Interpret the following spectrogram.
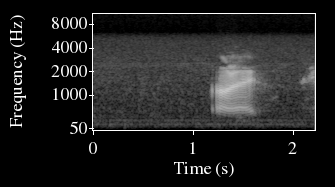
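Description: Two-way railroad radio channel with a faint hiss and low hum, then, about a second in, a brief half-second burst of a man's voice through the narrow-band radio, a single word or syllable.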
